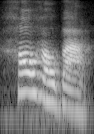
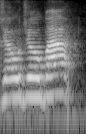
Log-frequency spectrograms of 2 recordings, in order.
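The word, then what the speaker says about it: jojoba: It's pronounced ho-ho-ba. Oh, okay, so it's not jojo-ba?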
